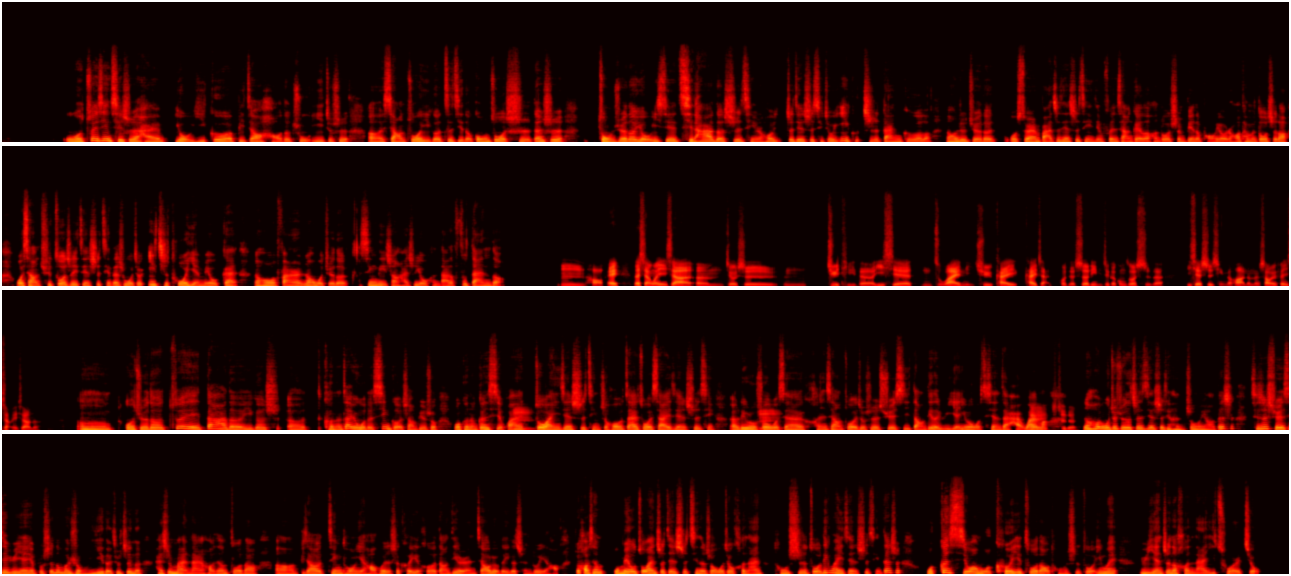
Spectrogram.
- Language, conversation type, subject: Chinese, advice, 我总是拖延，无法开始新的目标，该怎么办？
- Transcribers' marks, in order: other background noise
